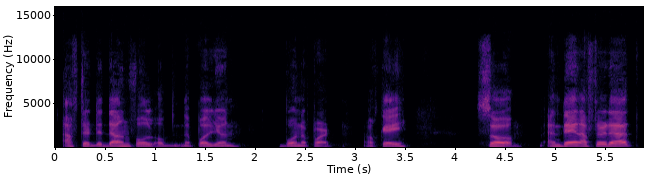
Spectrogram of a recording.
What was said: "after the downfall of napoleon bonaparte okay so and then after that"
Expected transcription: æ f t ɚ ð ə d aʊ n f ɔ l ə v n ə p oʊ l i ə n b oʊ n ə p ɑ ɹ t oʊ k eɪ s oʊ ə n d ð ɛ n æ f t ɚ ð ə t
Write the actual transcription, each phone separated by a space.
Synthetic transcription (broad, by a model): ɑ f t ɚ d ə d aʊ n f ɔ l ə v n ə p oʊ l i ə n b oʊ n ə p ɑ ɹ t oʊ k eɪ s oʊ ə n d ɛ n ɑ f t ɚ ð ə t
